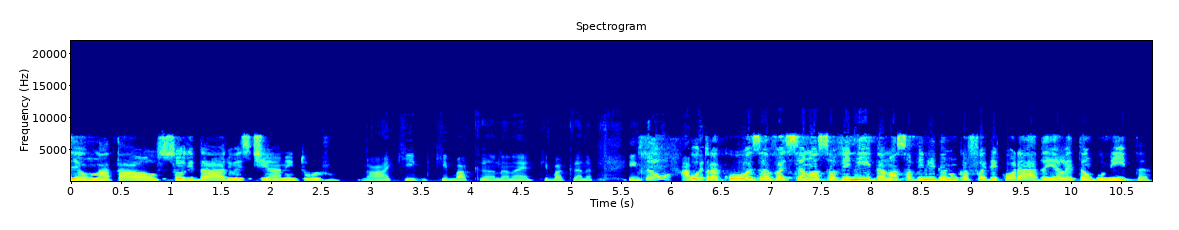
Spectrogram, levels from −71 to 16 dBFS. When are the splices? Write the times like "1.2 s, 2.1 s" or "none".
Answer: none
